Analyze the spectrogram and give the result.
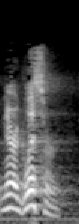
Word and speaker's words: Nergal-Sharezer: Then Nergal-Sharezer, that's a hard one to pronounce, Nergal-Sharezer, that's it, Nergal-Sharezer.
